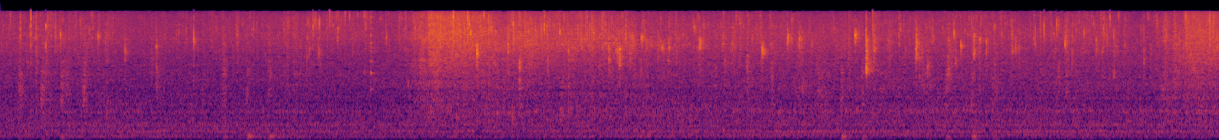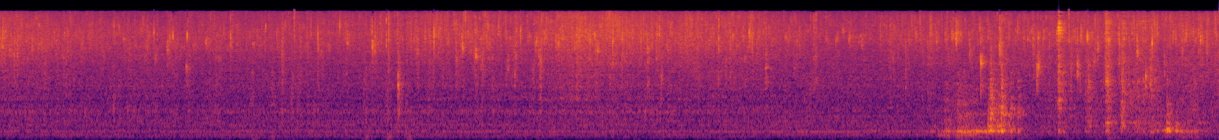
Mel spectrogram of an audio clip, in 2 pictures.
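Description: Eggplant slices fry in a pan over moderate heat, giving a steady, close sizzle with faint clinks and stirring noises throughout, rising slightly near the end.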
